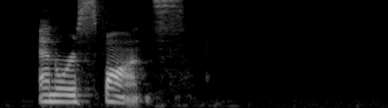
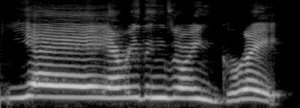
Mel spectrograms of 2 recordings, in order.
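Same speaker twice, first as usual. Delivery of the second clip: mock excitement; 6 semitones higher than usual. Believer whose life is going great, mock excited. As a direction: cheer it high, hammed-up glee. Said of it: "you're all excited and you're like".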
